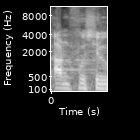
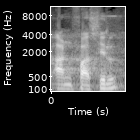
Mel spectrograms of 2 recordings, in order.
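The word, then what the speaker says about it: أنفس: saja di sini ditulis anfusil kutub kalau saya baca anfasil kutub karena maknanya kitab ter baik Kalau kitab terbaik bacanya bukan anfus tapi apa anfas ya nanti kamu debat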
